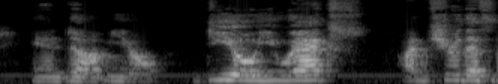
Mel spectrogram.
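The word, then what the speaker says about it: doux: want something really sweet it's d-o-u-x i don't know how to say it i'm gonna say do but i know that's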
